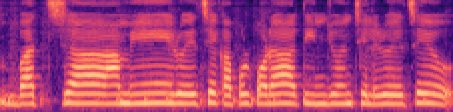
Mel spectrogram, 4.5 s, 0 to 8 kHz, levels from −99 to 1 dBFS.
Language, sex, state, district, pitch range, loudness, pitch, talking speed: Bengali, female, West Bengal, Malda, 240-255 Hz, -14 LUFS, 250 Hz, 160 wpm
